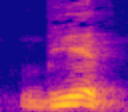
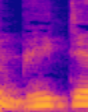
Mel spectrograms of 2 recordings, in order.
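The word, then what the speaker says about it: Viète: যে ভদ্রলোক ব্যাখ্যা করেছিলেন তার নাম হল François ভিয়েত এফ আর এন সি ও আই এস বা ফ্রাঙ্কোইস আমরা এরকম উচ্চারণ করি কিন্তু এর আসল উচ্চারণ হচ্ছে ফ্রান্সুয়া আর ভিয়েত ভি আই ইটিই এটাকে আমরা অনেক সময় ভিটে উচ্চারণ করি।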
